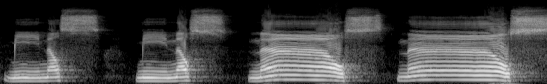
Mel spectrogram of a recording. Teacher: di sini nunnya tipis, mina, sodnya tebal.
